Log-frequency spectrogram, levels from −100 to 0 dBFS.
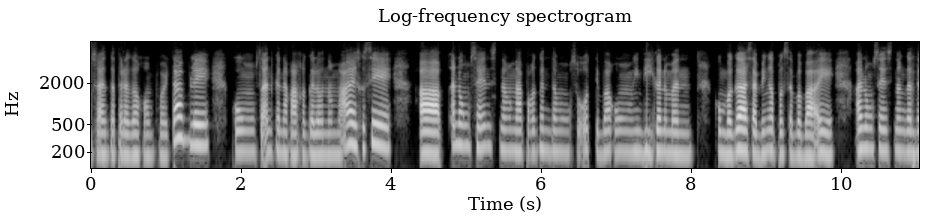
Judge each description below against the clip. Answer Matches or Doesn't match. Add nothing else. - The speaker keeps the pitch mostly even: Matches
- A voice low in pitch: Doesn't match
